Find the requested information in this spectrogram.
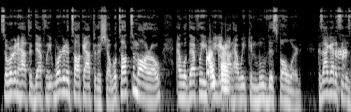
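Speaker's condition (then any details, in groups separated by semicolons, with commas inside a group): No condition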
